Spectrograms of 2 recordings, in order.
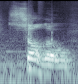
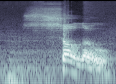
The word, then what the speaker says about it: solo: many english speakers that when they say words that finish in the letter o they usually pronounce it like oh like for example solo solo solo why because i don't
